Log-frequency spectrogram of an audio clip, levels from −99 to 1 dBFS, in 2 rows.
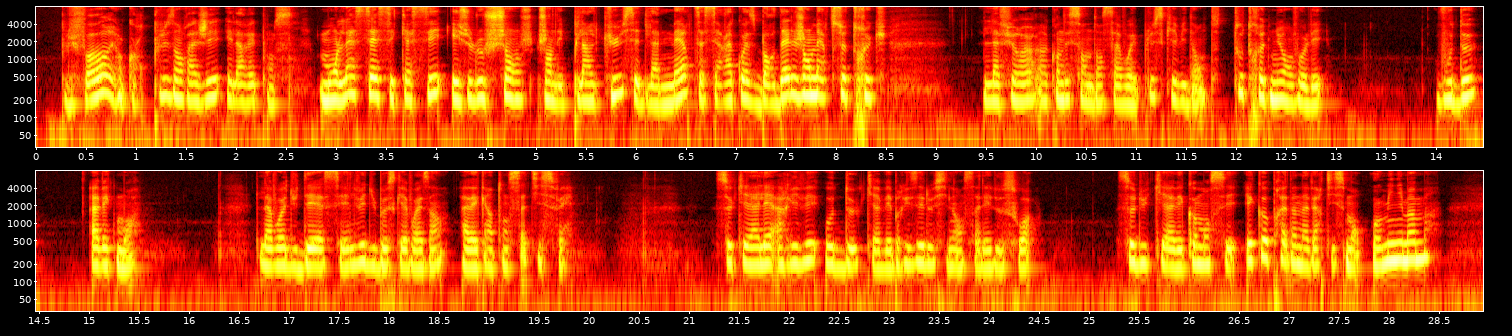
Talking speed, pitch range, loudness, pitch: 180 wpm, 180-220 Hz, -18 LUFS, 195 Hz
